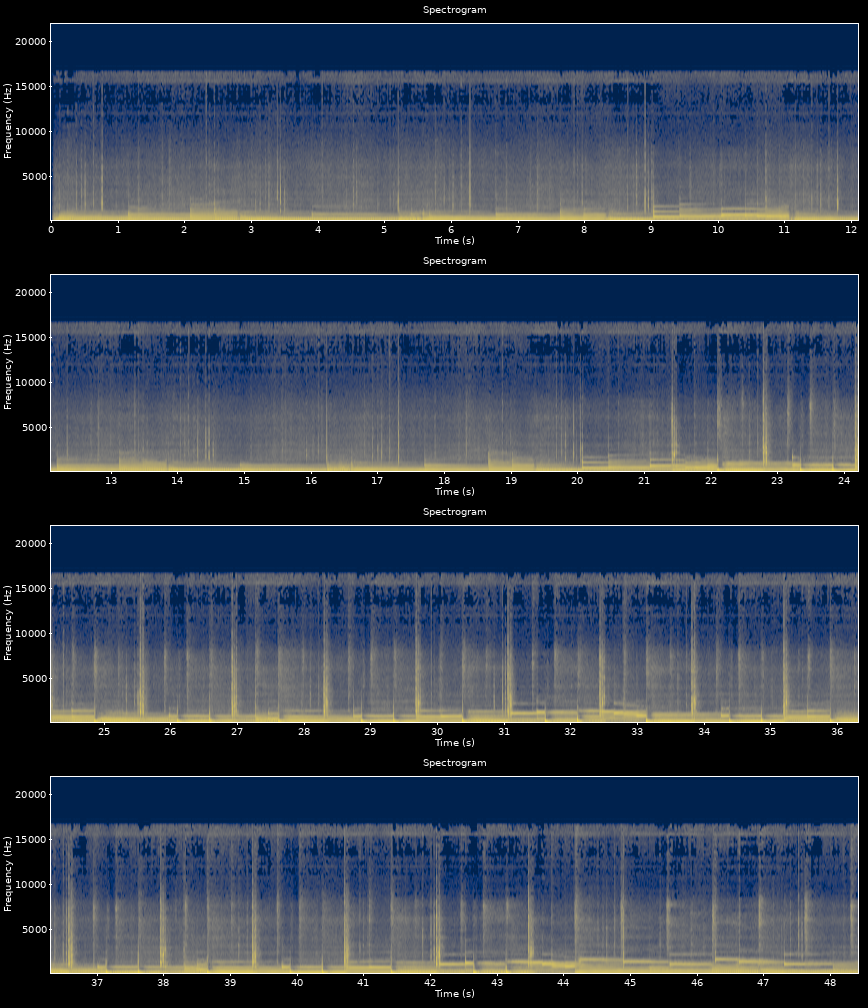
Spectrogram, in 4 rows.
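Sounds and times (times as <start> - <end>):
lofi chill hop: 0.0 - 48.4.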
